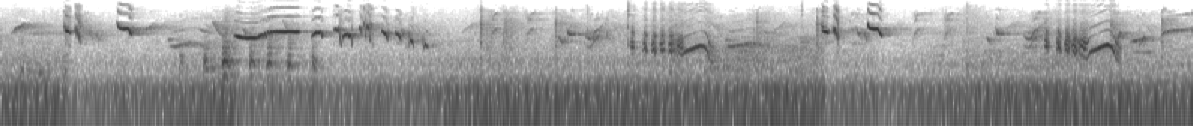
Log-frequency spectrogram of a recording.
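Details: White-rumped shama singing in a cage, meant as a lure for a bird that sings little: bursts of loud whistles and harsh trills separated by quieter pauses, with a steady low hum.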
